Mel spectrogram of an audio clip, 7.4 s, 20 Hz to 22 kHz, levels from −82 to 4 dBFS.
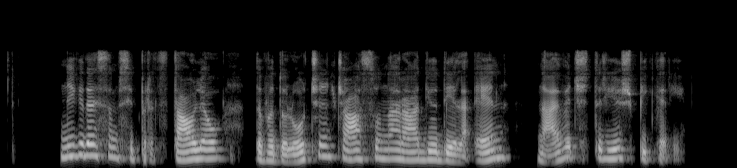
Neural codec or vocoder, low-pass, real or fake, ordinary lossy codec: none; 7.2 kHz; real; none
